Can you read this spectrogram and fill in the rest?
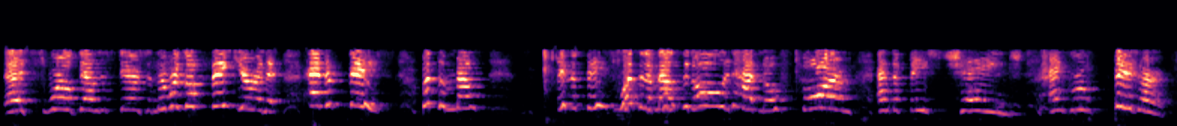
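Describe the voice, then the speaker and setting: A woman's voice: very high-pitched, a little slow. An actress playing a frightened, sleepless young wife who narrates her nightmares melodramatically in an amateur old-time radio drama. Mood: mounting terror. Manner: melodramatic, swinging from hushed to crying out. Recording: dull, echoey room with faint noise.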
